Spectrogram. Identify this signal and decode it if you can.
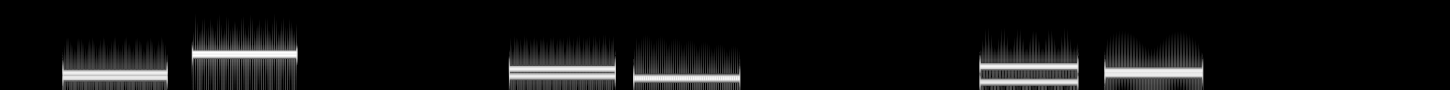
Aircraft SELCAL, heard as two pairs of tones. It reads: EH-RS FK-DE AL-GJ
